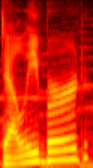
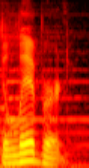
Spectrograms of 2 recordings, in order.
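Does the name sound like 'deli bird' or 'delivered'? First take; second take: deli bird; delivered. First: It sounds like two words, deli and bird. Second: It sounds like the single word delivered. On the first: A bird that works at a deli. "naturally you just want to say it Delibird, like a bird that works at a deli" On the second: The name is a pun on delivered. "now I want to say Delibird. Delivered. Which is not normal and sounds weird"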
